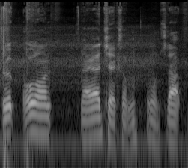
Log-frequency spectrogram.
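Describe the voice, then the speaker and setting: A man giving casual role-play gameplay commentary in a halting way, thinking aloud as he hosts. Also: medium pitch, mellow, slight background noise, rough recording. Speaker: gaming video host.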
